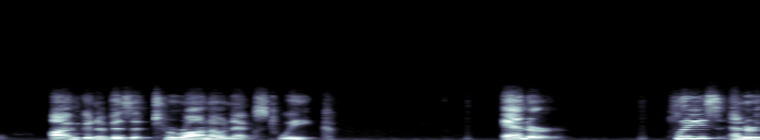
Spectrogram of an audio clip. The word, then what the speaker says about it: Toronto: winter we say winter or the city in Canada Toronto usually the tea disappears oh oh I'm going to visit Toronto next week enter please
